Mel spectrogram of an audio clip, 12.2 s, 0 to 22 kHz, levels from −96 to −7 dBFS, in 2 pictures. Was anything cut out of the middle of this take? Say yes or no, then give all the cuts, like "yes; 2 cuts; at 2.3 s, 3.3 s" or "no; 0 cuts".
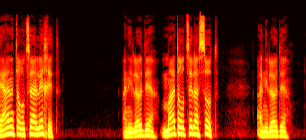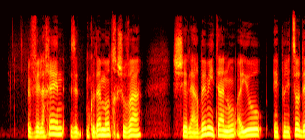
no; 0 cuts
